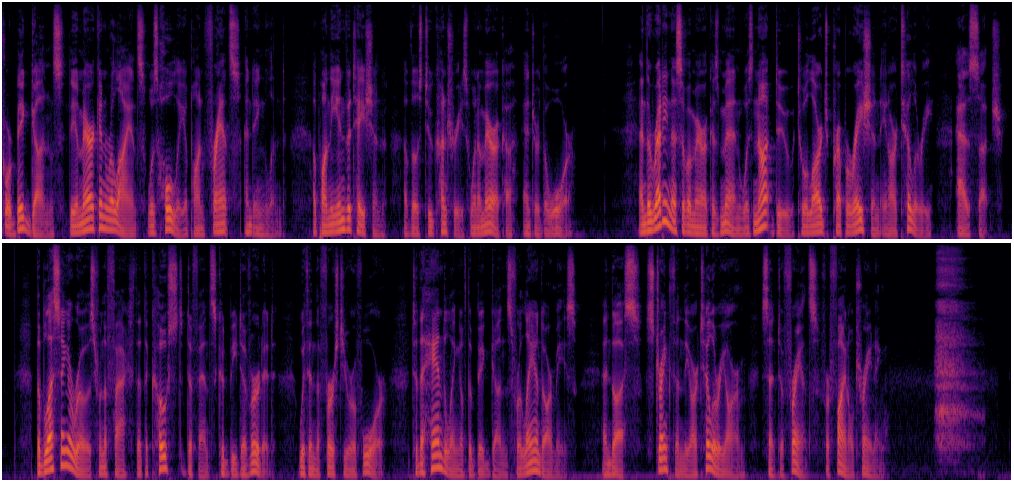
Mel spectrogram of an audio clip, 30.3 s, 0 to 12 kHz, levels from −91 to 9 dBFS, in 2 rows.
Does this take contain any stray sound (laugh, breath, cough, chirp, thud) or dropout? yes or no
yes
